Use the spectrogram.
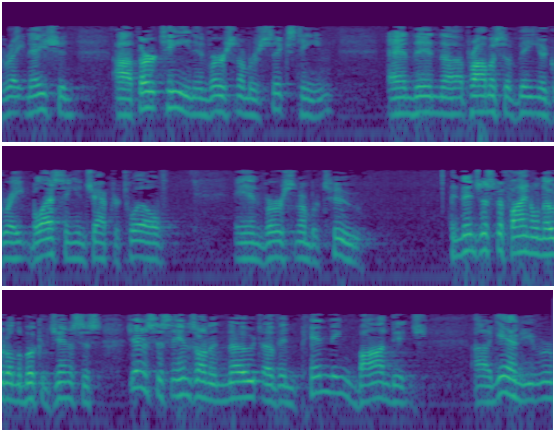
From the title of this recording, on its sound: Ketha Heights Baptist Church ~ Live Broadcast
